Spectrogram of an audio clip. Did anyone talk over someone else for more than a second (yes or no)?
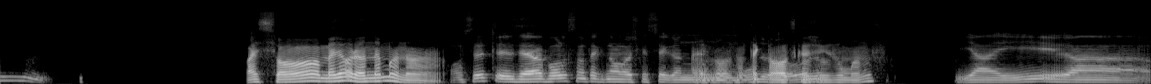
yes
